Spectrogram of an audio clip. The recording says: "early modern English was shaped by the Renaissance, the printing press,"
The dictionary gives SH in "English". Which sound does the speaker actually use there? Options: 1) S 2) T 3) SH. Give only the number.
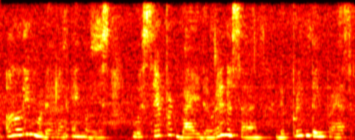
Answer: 1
